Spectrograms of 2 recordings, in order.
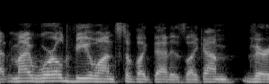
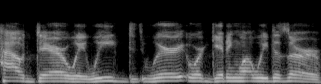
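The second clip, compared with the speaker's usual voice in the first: ordinary delivery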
